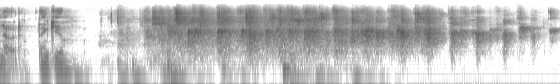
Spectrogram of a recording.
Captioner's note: applause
